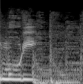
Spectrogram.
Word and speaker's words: Moody: in detail with G moody last name rhymes with Duty and I'm also gonna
